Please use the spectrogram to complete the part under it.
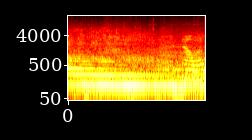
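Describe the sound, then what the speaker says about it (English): An MX2 carbon fiber aerobatic airplane's engine drones loudly with a steady propeller tone at an air show open house, with a voice talking over it. "Now let me tell you a little bit more about this beautiful MX2."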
